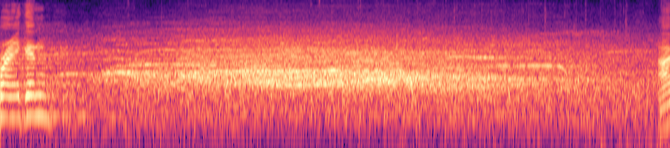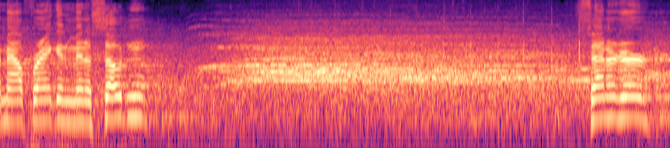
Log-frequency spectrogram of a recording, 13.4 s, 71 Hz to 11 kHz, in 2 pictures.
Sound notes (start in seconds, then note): 0.8 cheering and applause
